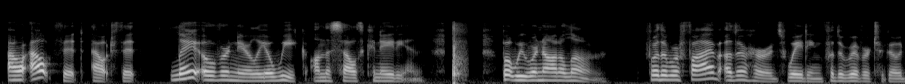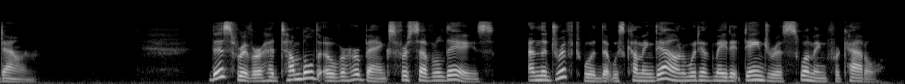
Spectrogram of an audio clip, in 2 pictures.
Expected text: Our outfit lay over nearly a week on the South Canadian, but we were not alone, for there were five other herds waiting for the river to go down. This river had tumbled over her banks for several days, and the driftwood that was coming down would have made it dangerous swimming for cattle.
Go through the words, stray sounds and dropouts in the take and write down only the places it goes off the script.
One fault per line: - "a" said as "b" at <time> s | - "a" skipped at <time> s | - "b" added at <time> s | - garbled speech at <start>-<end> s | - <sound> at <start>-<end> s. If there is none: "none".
- "outfit" added at 0.9 s
- tap at 4.5-4.7 s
